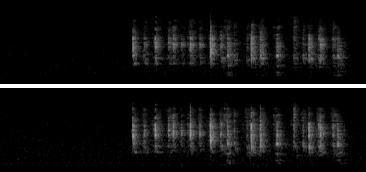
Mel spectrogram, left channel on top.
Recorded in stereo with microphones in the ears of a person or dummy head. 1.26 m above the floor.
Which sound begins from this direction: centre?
Typing on a keyboard, at 1.3 s.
